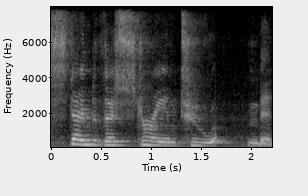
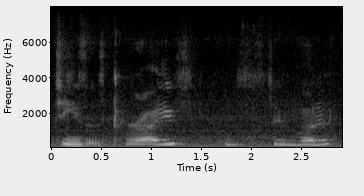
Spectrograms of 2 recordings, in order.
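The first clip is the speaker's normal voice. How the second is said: softer, spent from laughing; winded whisper after laughter; breathless after laughing; 4 semitones higher, 8 dB quieter than usual. Real, not acted.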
